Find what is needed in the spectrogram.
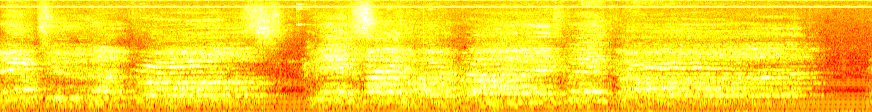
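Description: A church congregation singing a hymn together in held notes, with a short break between phrases about three seconds in and again near six seconds.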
